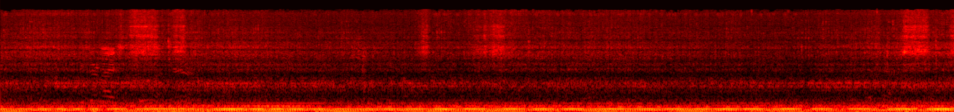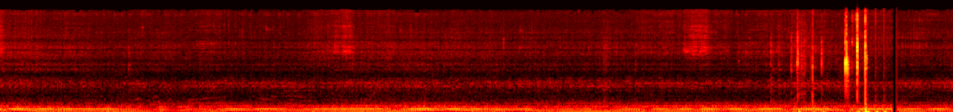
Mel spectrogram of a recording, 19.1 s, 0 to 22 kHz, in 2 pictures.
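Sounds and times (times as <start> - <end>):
boat engines droning: 0.0 - 19.0.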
